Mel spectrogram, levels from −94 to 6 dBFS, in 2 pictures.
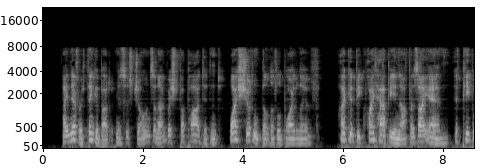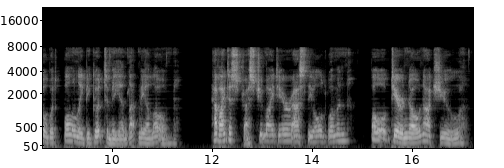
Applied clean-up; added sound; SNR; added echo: neural mask model DeepFilterNet 3.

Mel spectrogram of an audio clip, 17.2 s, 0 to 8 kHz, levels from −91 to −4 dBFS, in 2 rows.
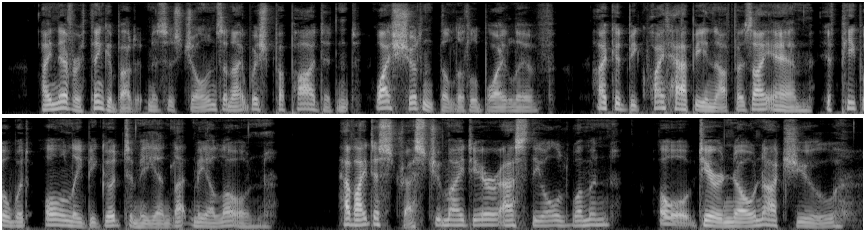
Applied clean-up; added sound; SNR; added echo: none; none; none; none.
